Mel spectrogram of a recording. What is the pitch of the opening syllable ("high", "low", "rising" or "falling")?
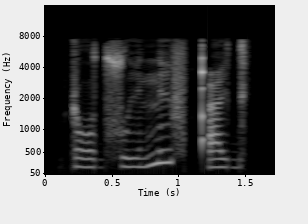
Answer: low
